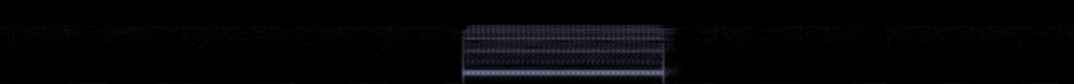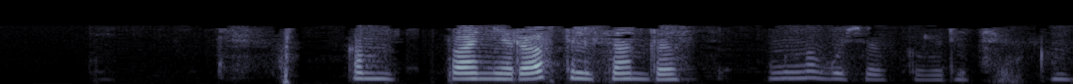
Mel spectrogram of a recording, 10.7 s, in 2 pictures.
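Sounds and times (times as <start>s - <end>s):
telephone ringback tone while on hold: 2.3s - 3.4s
speech: 7.1s - 10.7s.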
